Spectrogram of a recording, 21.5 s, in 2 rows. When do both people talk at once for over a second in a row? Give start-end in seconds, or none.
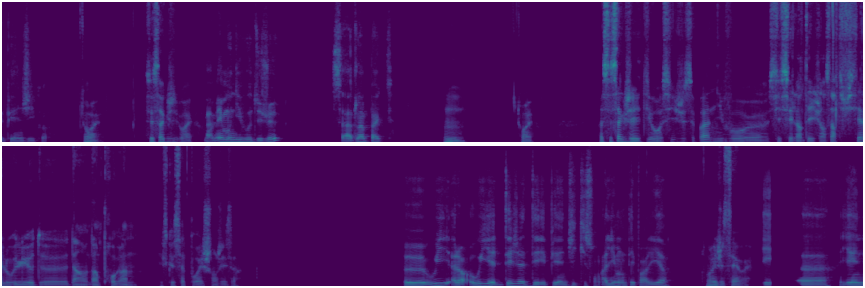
none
